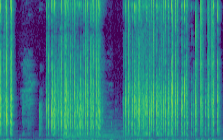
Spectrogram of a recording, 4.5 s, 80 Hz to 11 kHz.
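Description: Typing on the FL Esports CMK98, a tray-mounted steel-plate mechanical keyboard: two quick runs of keystrokes with a short pause between them. The sound is not too loud, a little listless, without much oomph.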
